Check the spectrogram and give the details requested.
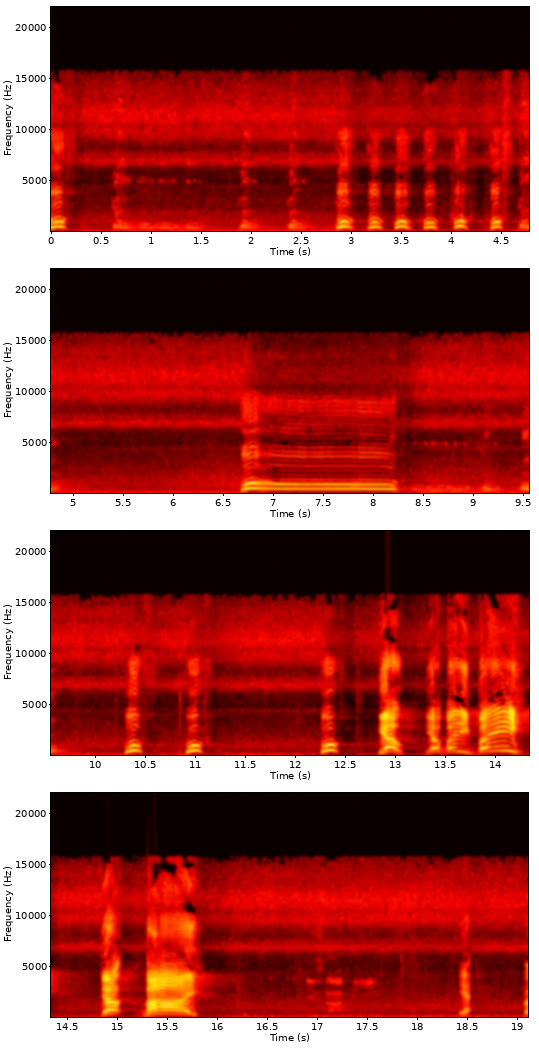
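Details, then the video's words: Dog barking in a quiet room: short arched yelping barks in quick bursts, a steady held whine near the middle, then louder spaced barks; Dutch human speech is faintly heard between them. "Dog barking"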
